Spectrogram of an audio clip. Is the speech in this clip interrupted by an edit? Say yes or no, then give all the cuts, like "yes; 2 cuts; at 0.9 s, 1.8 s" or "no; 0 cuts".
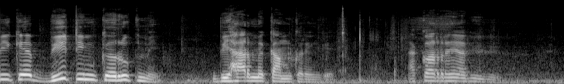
no; 0 cuts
